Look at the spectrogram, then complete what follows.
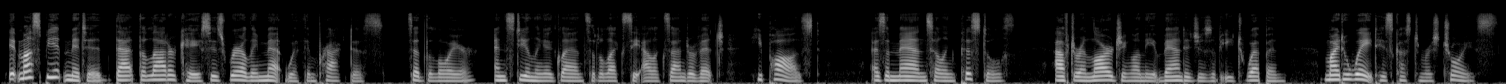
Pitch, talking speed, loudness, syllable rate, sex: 180 Hz, 175 wpm, -22 LUFS, 5.7 syllables/s, female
